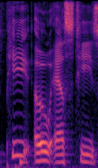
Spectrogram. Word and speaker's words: POST: These POSTs over here, and I'm saying it that way for a reason, but usually it's pronounced post.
